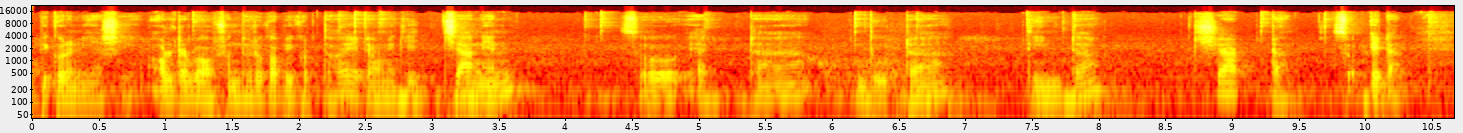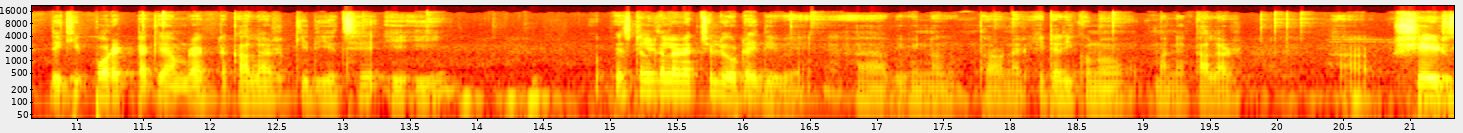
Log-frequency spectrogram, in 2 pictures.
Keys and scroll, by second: 3.2 super+v, 14.2 super+c, 21.1 super+v.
